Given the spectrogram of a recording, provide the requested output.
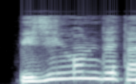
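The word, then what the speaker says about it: Vision d'État: れているなお馬名の原発音は日本語のカカナ表記に当てはめた場合ビジオデタに近い 9 月 20 日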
